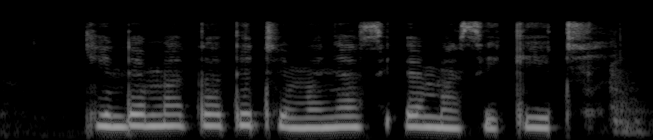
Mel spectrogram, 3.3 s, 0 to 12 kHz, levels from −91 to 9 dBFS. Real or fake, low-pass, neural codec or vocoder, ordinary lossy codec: fake; 7.2 kHz; codec, 16 kHz, 16 kbps, FreqCodec, smaller model; none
